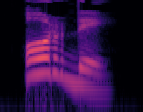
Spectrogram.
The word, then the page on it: orde: Indonesian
